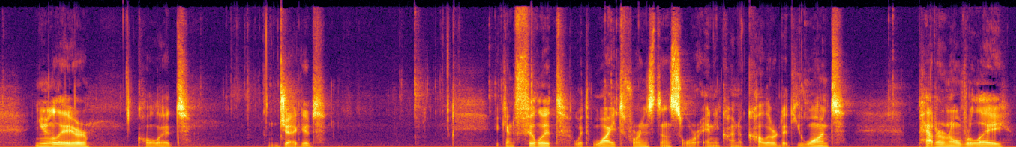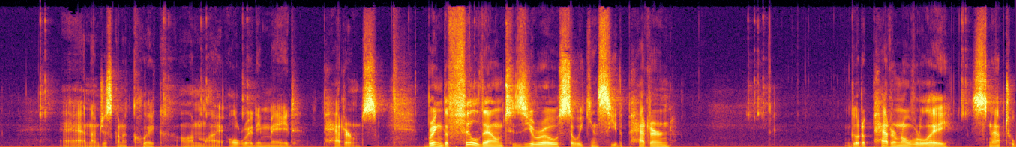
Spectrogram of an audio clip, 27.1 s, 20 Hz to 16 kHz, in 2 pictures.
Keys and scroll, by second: 3.7 Return, 5.5 super+BackSpace, 5.8 super+d, 6.6 super+1.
